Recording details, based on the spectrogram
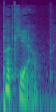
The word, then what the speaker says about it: Pacquiao: So that was particularly unhelpful, but it is Manny Pacquiao. I've been pronouncing it wrong, and I think a lot of other people have, but Pacquiao. Manny Pacquiao.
